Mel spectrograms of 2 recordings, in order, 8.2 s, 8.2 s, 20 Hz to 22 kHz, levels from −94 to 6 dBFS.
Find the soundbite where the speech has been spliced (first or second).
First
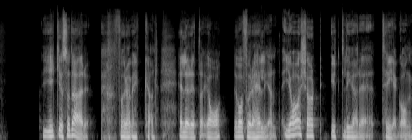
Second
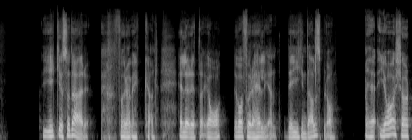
first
